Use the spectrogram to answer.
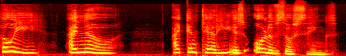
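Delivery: a touch of French charm in every word; French lady. Acted. Liz agreeing with Max in a light French accent. Liz's voice.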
